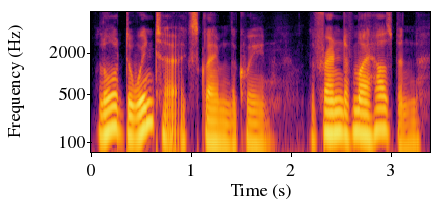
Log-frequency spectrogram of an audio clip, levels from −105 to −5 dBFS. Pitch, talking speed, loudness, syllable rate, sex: 120 Hz, 195 wpm, -19 LUFS, 5.4 syllables/s, male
